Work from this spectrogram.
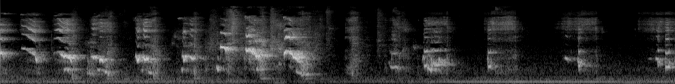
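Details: French Bulldog puppy, aged three months, battling the bath tub in a small room: rapid, agitated whimpers and squealing yelps, packed densely for three seconds and then thinning to scattered whines, over a constant low hum.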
